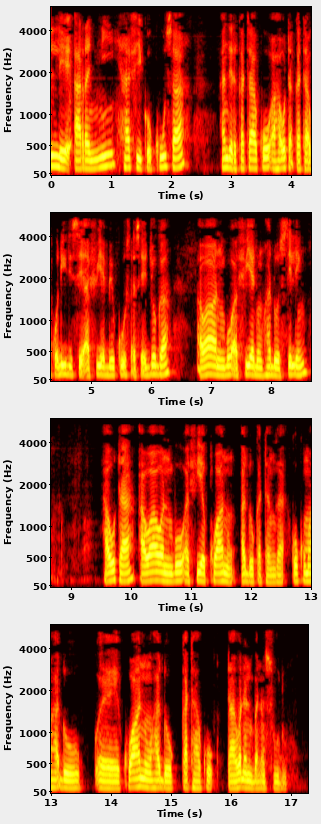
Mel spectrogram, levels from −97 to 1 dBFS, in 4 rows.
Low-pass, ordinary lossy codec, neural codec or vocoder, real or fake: 5.4 kHz; MP3, 32 kbps; none; real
